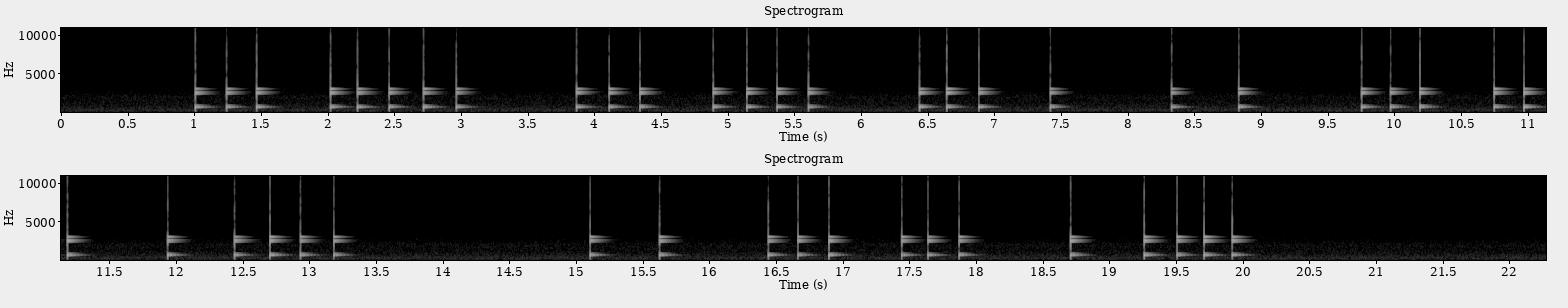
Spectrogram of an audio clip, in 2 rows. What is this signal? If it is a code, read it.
Tap code, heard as taps on a metal pipe, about 4 knocks a second. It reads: POLAND AND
